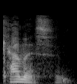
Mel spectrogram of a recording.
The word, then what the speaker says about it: Cambois: I'm very grateful to understand that Cambois is actually pronounced Camas. I think is that correct?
